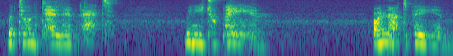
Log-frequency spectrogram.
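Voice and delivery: soft conspiratorial whisper to the audience; hushed aside. Acted. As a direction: lean in and whisper the secret. Secret aside about paying the pear.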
